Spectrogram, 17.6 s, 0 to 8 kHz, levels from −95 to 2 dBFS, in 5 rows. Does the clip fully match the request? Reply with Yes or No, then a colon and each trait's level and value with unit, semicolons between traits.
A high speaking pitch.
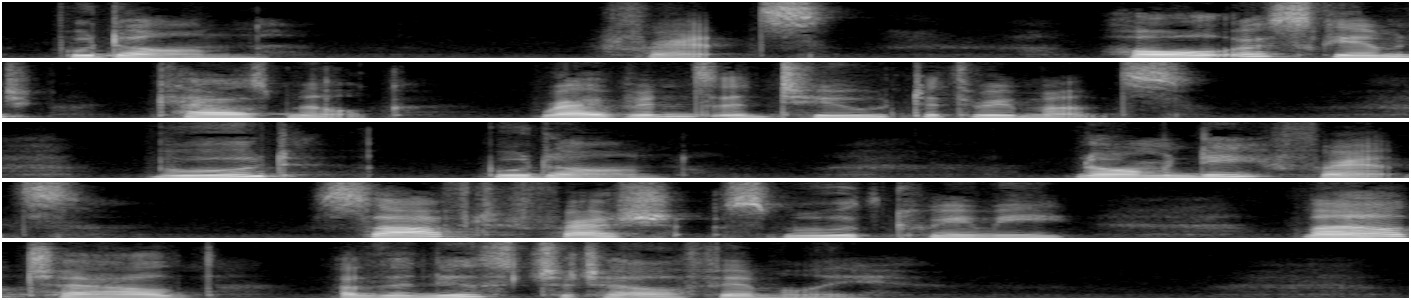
Yes: high, 205 Hz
